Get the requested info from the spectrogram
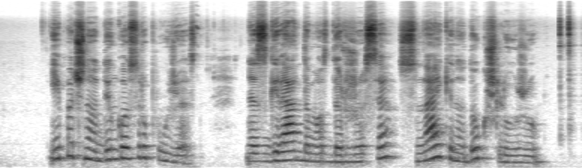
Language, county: Lithuanian, Klaipėda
